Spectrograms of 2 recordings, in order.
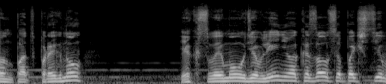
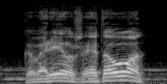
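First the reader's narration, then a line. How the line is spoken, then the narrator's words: Wolf's growl. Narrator (Russian): прорычал волк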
